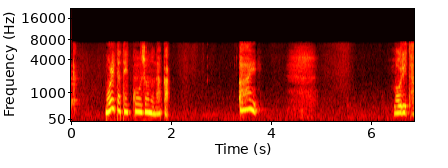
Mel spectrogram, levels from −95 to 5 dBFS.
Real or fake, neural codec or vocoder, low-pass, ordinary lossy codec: real; none; 7.2 kHz; none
